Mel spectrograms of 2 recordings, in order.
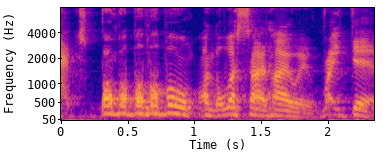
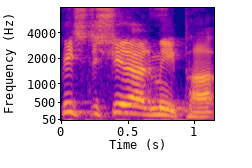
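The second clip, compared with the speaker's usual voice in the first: plain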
